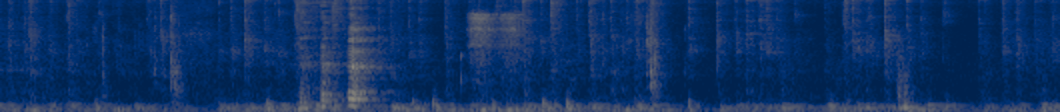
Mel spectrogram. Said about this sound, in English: No, I'm just typing.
